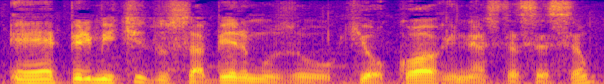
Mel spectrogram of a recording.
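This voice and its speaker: A man's voice: lowish voice, lively intonation, normal speed, close to an everyday voice. A man playing a polite, inquisitive male apprentice spirit in an audio drama. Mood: curious. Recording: slightly dull audio, faint hiss.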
